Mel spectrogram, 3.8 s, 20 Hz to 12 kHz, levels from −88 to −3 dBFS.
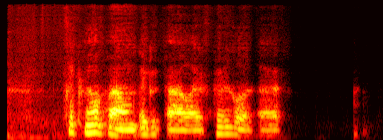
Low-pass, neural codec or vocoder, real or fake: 10.8 kHz; autoencoder, 48 kHz, 32 numbers a frame, DAC-VAE, trained on Japanese speech; fake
